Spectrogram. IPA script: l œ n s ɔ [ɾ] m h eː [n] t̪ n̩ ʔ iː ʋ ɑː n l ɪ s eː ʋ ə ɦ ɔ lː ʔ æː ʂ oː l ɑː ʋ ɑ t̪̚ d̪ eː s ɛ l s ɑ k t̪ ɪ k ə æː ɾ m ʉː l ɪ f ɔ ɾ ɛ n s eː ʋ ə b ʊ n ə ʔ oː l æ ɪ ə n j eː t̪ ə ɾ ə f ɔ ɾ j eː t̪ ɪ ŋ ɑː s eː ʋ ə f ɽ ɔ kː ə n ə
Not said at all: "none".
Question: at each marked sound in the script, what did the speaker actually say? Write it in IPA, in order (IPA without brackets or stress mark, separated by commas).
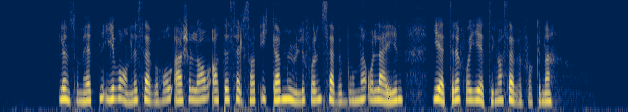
none, none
